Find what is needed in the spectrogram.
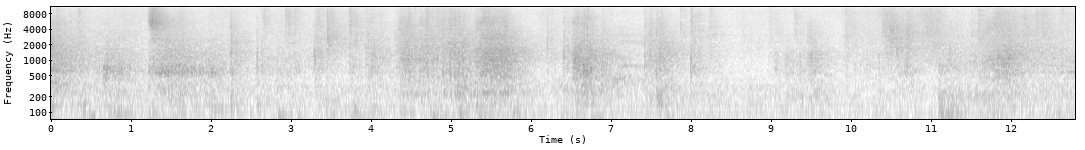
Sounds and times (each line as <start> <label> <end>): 0.0 people on a creaky linoleum floor, walking 12.8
